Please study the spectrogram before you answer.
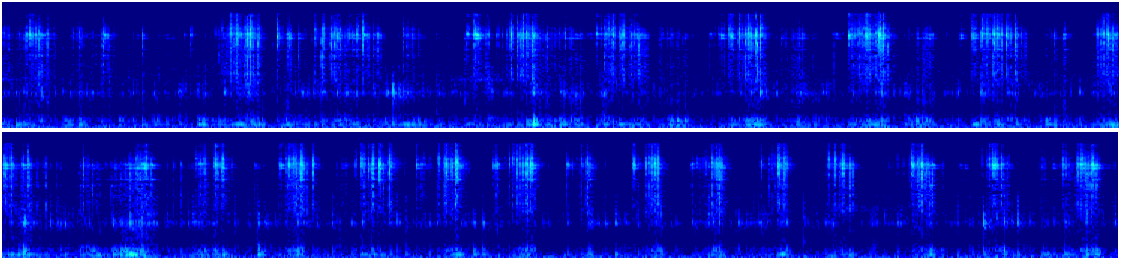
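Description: Long green nails tap and scratch an empty, hollow hobnail-pattern cut glass decanter with its stopper. The result is a steady run of quick, bright clicks and scratchy rattling bursts, with a faint high glassy ring that dies away almost at once.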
